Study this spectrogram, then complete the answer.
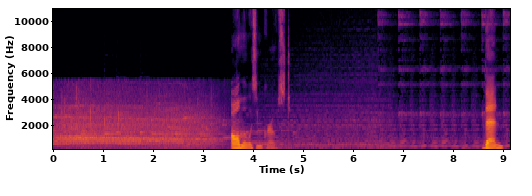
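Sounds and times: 
large crowd cheering and clapping at a street parade: 0.0 - 3.5
speech: 3.6 - 4.9, 8.6 - 9.1.

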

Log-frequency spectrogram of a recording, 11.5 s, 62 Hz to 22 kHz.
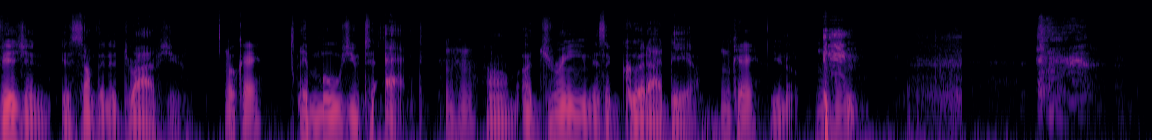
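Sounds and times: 
speech: 0.0 - 8.7
rough breathy coughs: 8.2 - 8.7, 10.4 - 11.1.

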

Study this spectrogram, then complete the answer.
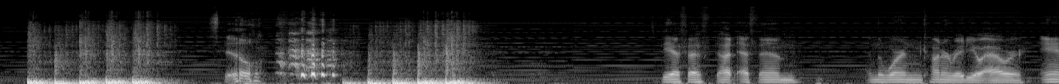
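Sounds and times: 
heavy knocking on a door: 0.3 - 1.9, 3.0 - 5.0
speech: 2.2 - 3.3, 6.6 - 8.1, 8.7 - 10.5
person laughing: 2.6 - 3.6.

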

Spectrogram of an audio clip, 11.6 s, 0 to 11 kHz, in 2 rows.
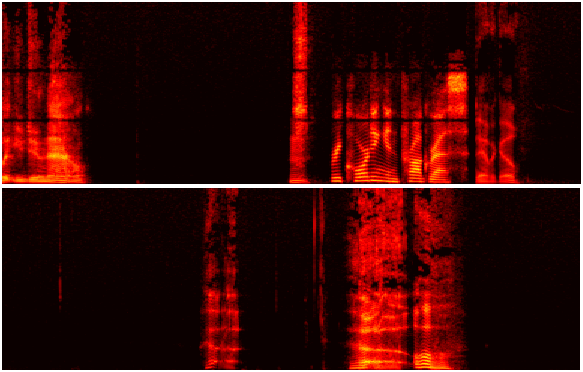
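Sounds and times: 
speech: 0.0 - 0.9, 2.9 - 5.3, 7.8 - 8.2, 9.3 - 10.4
drawn-out gurgling belch: 7.8 - 8.2, 9.3 - 10.3
person burping: 7.8 - 8.2, 9.3 - 10.3.

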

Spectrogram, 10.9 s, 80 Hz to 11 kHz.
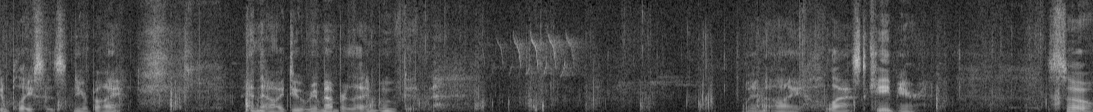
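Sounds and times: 
speech: 0.0 - 1.7, 2.5 - 4.5, 7.5 - 9.3, 10.6 - 10.9
soft crunching footsteps on an outdoor walk: 0.0 - 10.9
faint high bird chirps: 4.8 - 7.2.

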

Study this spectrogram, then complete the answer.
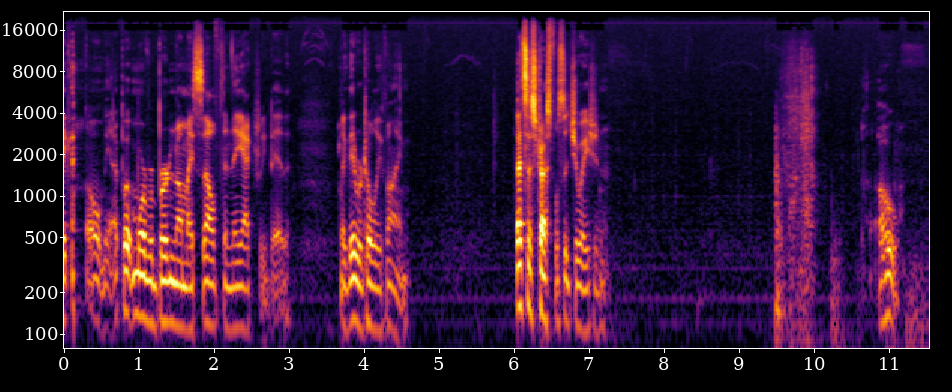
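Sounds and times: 
speech: 0.0 - 4.7, 6.0 - 7.4, 10.9 - 11.2
animal claws scraping a wooden door: 9.5 - 10.4.

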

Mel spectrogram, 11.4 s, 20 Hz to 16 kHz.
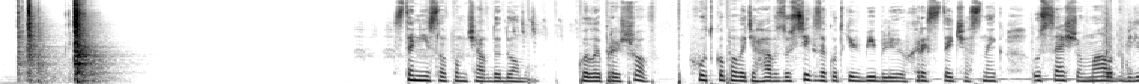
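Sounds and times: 
door slamming shut: 0.1 - 1.4
door rattling scrape: 0.2 - 1.3
speech: 4.0 - 11.3.

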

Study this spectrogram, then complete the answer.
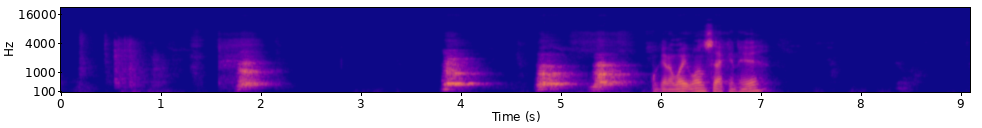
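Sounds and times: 
dog barking: 1.7 - 2.2, 3.8 - 5.9
speech: 6.0 - 7.2.

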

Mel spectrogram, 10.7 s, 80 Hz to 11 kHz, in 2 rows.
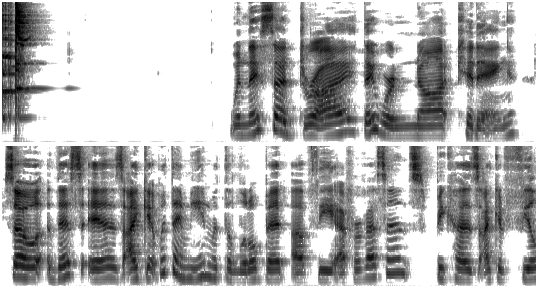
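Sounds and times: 
wine glasses clinking in a toast: 0.0 - 0.6
speech: 2.3 - 10.6.

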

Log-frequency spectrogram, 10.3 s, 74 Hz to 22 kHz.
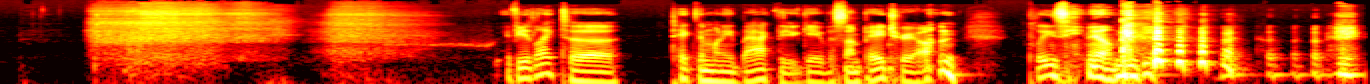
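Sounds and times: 
two people breathing quietly: 0.7 - 3.8, 7.3 - 7.6
speech: 3.9 - 10.2.

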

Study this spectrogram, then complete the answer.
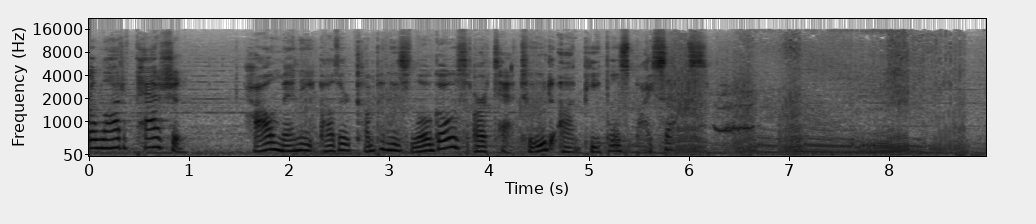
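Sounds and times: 
speech: 0.0 - 6.8
motorcycle engine revving: 2.8 - 8.9.

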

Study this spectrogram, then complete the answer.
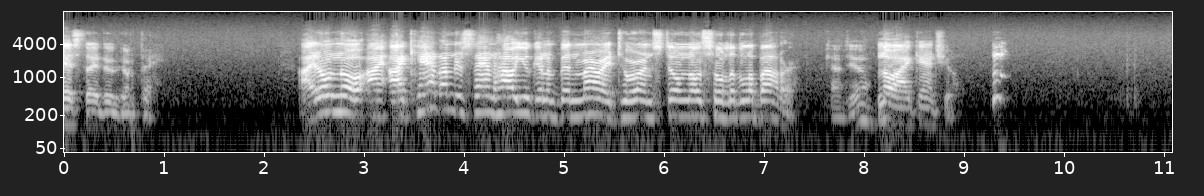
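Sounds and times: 
speech: 0.0 - 1.0, 2.4 - 9.4
hiss: 0.0 - 11.0
hiccup: 9.3 - 9.6.

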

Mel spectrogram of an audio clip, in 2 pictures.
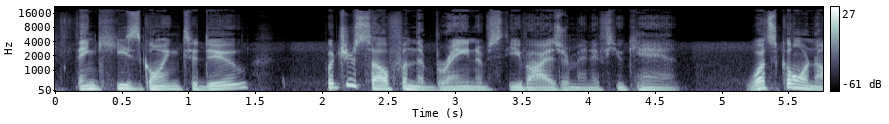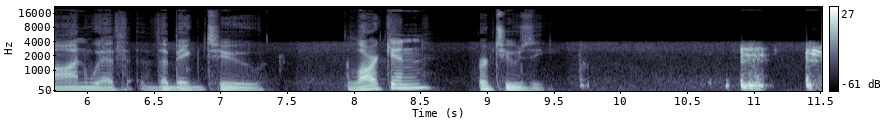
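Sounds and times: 
speech: 0.2 - 7.4, 8.0 - 9.5
faint throat-clearing rasp: 10.8 - 11.5
person coughing: 10.9 - 11.5.

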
